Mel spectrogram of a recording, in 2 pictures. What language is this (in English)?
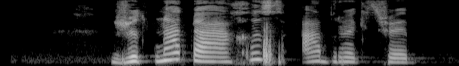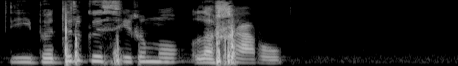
Abkhazian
